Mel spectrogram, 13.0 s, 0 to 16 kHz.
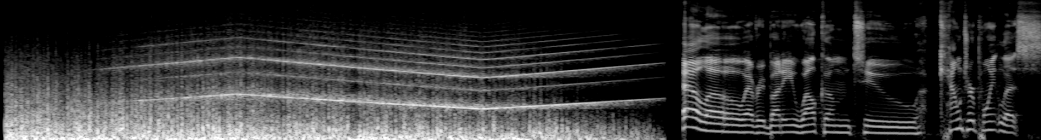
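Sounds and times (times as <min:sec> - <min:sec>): explosion rumble: 0:00.1 - 0:08.3
siren wailing: 0:00.2 - 0:08.3.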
